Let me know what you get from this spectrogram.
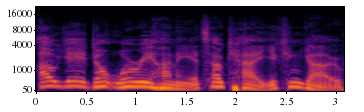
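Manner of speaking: put-on flamboyant Australian accent.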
